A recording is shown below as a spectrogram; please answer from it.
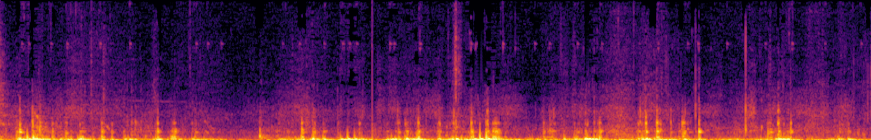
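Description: Footsteps walking on concrete: a run of irregular low thuds, a few a second.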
